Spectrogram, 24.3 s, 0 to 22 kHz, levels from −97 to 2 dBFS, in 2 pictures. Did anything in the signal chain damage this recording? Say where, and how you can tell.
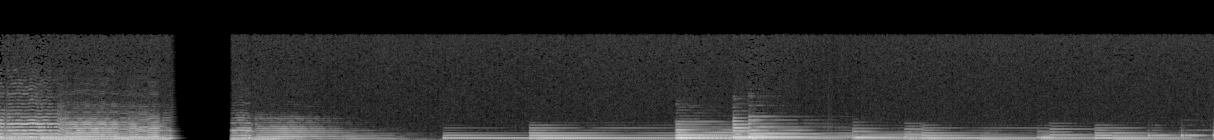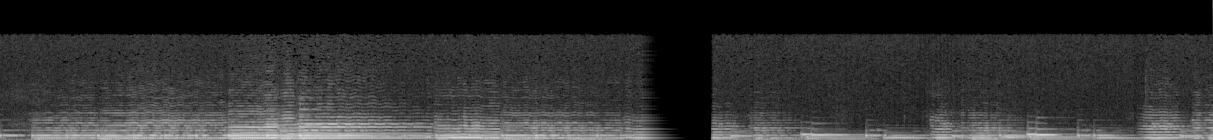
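Yes, at the network and jitter-buffer stage of a call path.

Call audio freeze: packets were likely held up in transit and the jitter buffer ran dry. From 1.71 to 2.33 s and 18.57 to 19.28 s the music trails off into a fading fill, with about 0.49 s and 0.4 s of silence, then resumes where it stopped with nothing lost.

Skip ahead: a stretch of audio was dropped, in transit or by the jitter buffer on overflow, while later audio was already waiting. At 2.51 to 2.54 s roughly 0.4 s of music vanishes, and at 19.66 to 19.70 s about 0.3 s. Each jump is spliced almost seamlessly, so the music leaps forward abruptly.

Jitter buffer slow-down: running low, the receiver repeated single pitch periods to rebuild its reserve. From 2.86 to 5.68 s the music plays at 85% speed, stretched by 434 ms, and from 19.83 to 21.33 s at 87%, stretched by 205 ms. 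Pitch holds steady while the tempo drags.

Jitter buffer speed-up: holding more audio than its target, the receiver cut short pitch-period pieces to shed delay. From 7.99 to 11.18 s the music runs at 118% speed, and from 21.34 to 23.37 s at 129%, each dropping roughly 0.7 s. The tempo rushes while pitch stays unchanged.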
